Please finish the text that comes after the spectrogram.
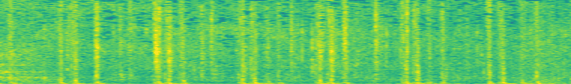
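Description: A horse's hooves clip-clop in a video game, a steady close trotting rhythm of clear hoofbeats that carries on throughout.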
